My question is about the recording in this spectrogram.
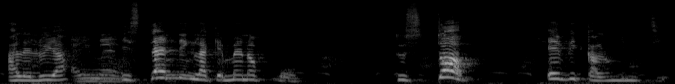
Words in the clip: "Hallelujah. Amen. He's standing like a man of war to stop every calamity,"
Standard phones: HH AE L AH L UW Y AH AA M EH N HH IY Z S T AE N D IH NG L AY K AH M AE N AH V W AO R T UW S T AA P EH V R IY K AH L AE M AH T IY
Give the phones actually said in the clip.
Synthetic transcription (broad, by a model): HH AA L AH L UW Y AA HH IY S T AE N D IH NG L AY K AH M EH N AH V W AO T UW S T AA P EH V IY K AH L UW M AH T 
